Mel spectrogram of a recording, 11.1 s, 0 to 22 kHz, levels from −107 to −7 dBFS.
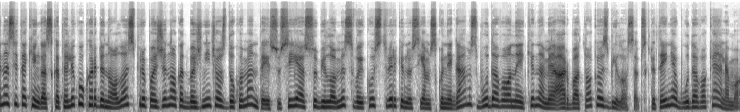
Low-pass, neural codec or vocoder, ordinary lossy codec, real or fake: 19.8 kHz; vocoder, 44.1 kHz, 128 mel bands every 512 samples, BigVGAN v2; Opus, 24 kbps; fake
